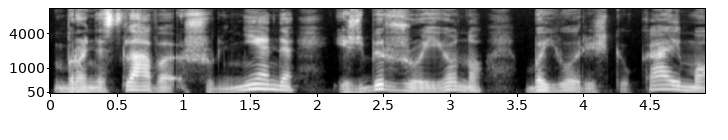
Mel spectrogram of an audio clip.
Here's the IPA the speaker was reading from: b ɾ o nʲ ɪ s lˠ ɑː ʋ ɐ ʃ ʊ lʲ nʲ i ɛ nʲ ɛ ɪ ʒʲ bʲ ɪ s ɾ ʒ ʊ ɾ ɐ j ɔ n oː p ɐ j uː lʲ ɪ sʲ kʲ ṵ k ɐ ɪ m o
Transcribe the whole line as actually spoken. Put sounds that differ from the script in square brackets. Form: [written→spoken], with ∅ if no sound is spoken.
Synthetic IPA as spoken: b ɾ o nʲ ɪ s lˠ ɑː ʋ ɐ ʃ ʊ lʲ nʲ i ɛ nʲ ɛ ɪ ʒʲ bʲ ɪ [s→∅] ɾ ʒ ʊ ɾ ɐ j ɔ n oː [p→b] ɐ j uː [lʲ→ɾʲ] ɪ [sʲ→ʃʲ] kʲ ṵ k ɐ ɪ m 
